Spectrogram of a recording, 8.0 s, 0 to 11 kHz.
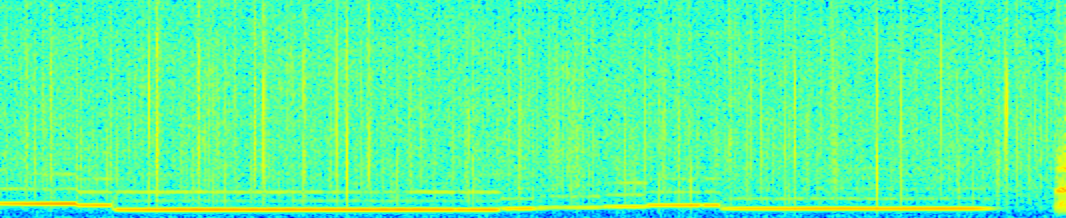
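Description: Solo clarinet on a 1910 acoustic Columbia double-disc record, played over the disc's surface crackle. It plays a slow phrase of held notes: a high note stepping down to a long low one, a short stepwise climb, then another long held note that stops about half a second before the end.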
